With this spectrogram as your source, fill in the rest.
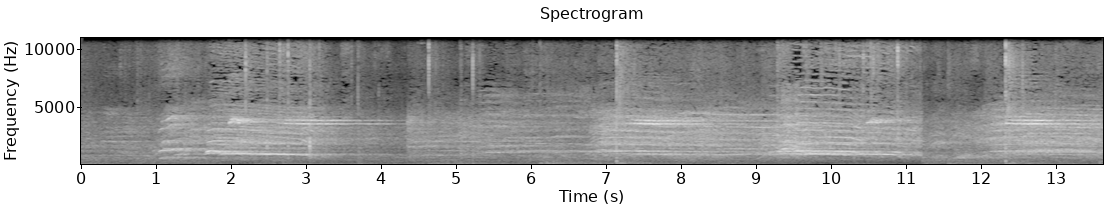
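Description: Young women shout and call out in a large echoing hall.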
